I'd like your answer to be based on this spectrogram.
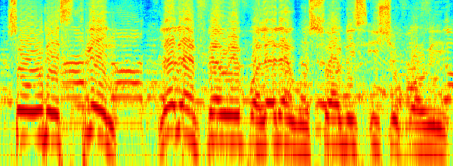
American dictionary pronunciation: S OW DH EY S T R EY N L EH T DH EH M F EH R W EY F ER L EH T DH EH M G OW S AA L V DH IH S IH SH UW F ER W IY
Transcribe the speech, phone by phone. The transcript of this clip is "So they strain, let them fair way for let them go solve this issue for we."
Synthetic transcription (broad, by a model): S OW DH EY S T R EY N L EH T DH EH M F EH W EY F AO L EH T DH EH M G OW S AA V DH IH S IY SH UW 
